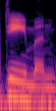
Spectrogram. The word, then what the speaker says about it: Daemon: But it is a lot like Daniel Suarez book, Damon. – I think it's pronounced Demon, but it's spelled Damon. – D-A-E-M-O-N.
